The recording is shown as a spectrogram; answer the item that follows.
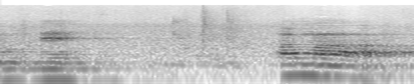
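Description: A man speaking into a microphone through a PA system, pausing for about a second in the middle before going on.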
